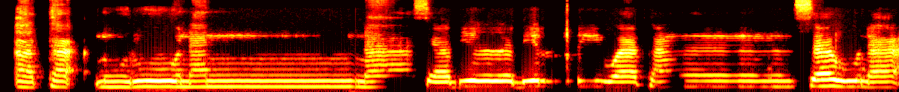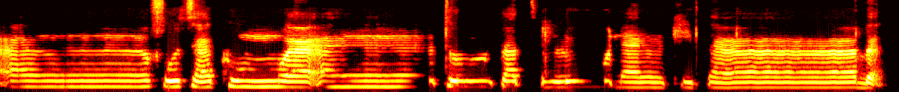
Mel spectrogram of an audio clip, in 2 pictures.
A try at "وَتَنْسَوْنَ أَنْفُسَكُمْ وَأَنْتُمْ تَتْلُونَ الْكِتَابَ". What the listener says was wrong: Tadi di anfusakum sifat tawasud dan gunah kurang. وتنسون أنفسكم وأنتم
